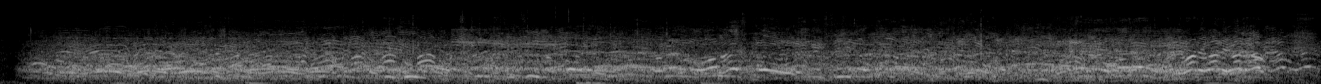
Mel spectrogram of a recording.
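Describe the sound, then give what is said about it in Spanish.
A huge bullring crowd in Seville, in April 2016, cheers a matador's triumphant exit through the Puerta del Príncipe, a dense, steady roar of countless overlapping voices that stays loud and unbroken throughout, with no single speaker standing out. “La salida, la salida puerta, la puerta al príncipe.”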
